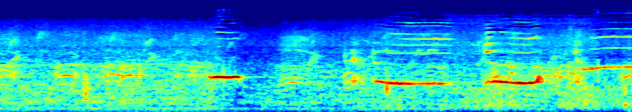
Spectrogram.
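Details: A juvenile pied butcherbird sings a varied sequence of rich, mellow, fluted notes. Some are held and level, while others bend up or down, with short gaps between the phrases.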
